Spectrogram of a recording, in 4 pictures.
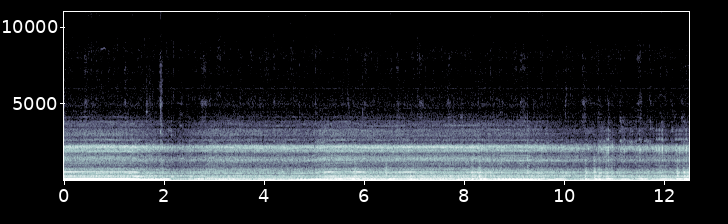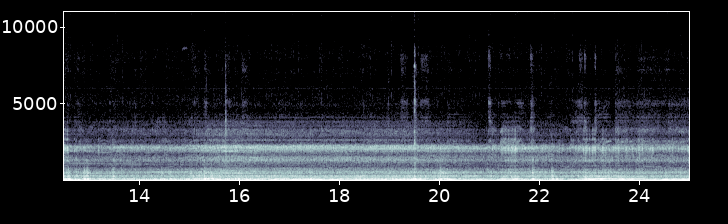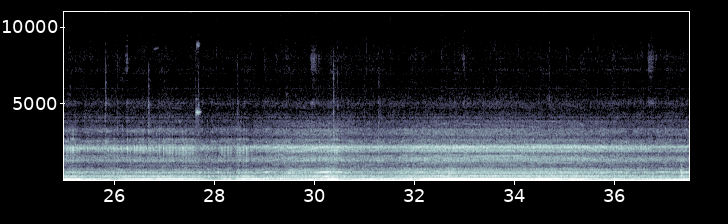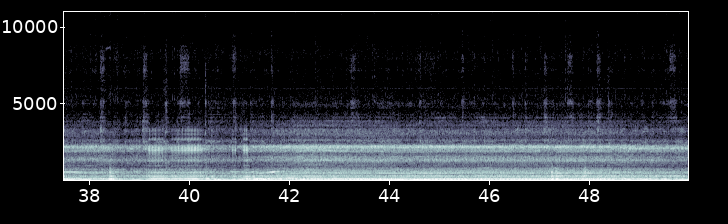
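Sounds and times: diesel engine working: 0.0s - 49.9s
high whine: 0.0s - 49.9s.

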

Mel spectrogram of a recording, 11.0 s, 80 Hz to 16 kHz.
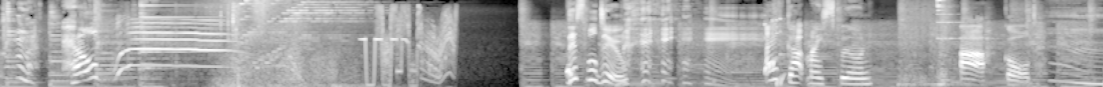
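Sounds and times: background music: 0.0s - 1.8s, 5.2s - 11.0s
woman screaming: 1.0s - 2.3s.

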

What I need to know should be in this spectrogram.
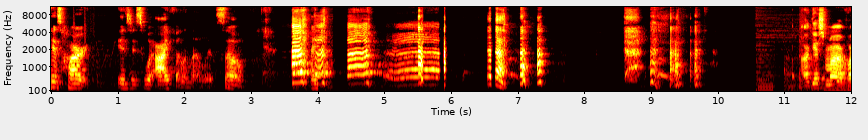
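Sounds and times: person laughing: 3.6s - 5.9s, 6.6s - 7.4s, 8.6s - 9.8s.

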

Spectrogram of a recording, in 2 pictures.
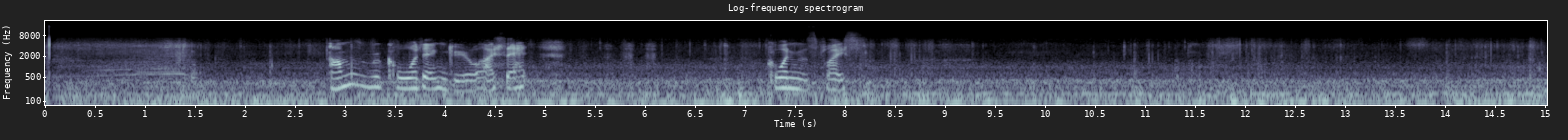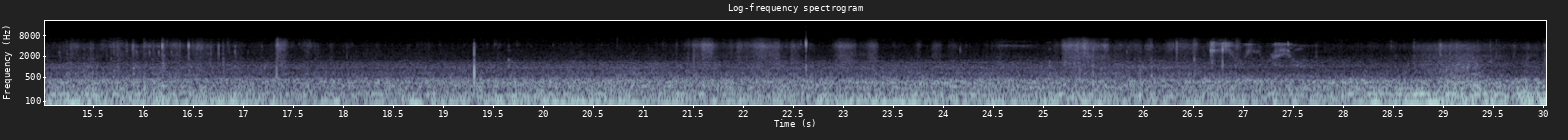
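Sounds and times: vehicle cabin rumble and hum: 0.0s - 30.0s
faint clicks and rattles: 8.0s - 18.2s.

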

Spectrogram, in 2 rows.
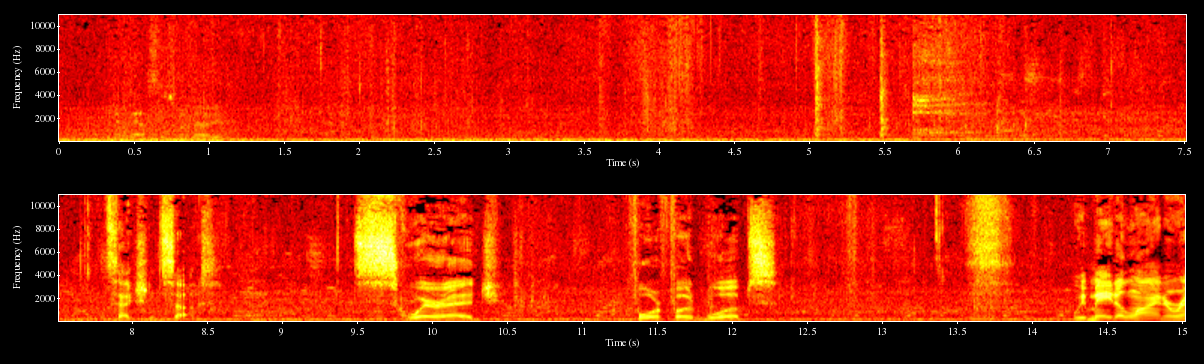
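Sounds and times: low engine rumble: 0.0s - 15.0s
faint voices: 5.7s - 15.0s.

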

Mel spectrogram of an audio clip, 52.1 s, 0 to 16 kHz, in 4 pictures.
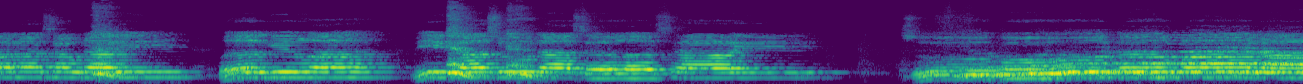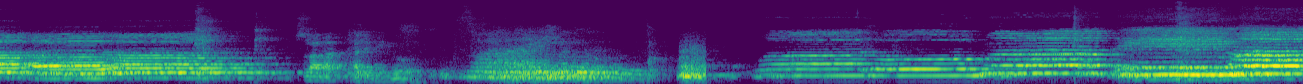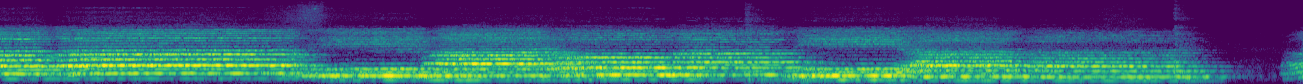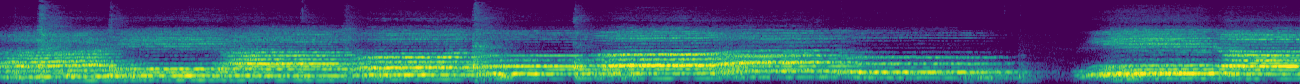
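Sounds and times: congregation singing a hymn: 0.0s - 16.6s, 17.5s - 52.0s.

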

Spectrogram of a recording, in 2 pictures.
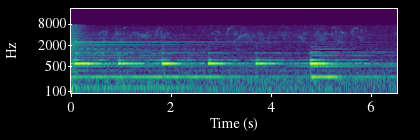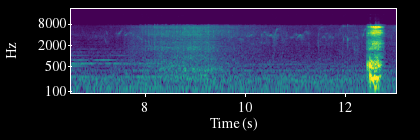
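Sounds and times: bell-like chord ringing: 0.0s - 8.1s
soft hiss: 7.0s - 12.3s.

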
